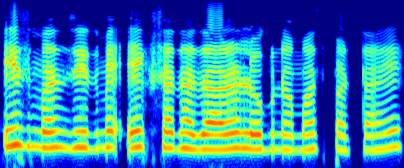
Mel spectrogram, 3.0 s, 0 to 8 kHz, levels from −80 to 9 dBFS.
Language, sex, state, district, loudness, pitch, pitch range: Hindi, female, Bihar, Vaishali, -14 LUFS, 245 Hz, 230-260 Hz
